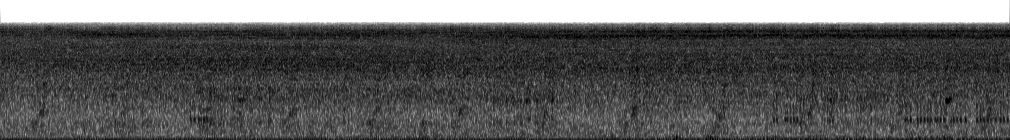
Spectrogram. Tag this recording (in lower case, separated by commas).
engine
